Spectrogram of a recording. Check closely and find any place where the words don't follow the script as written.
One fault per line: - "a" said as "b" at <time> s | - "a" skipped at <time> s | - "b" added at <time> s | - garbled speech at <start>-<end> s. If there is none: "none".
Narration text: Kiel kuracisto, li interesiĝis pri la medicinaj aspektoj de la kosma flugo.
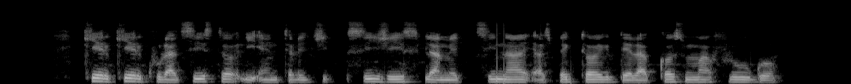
- "kiel" added at 1.2 s
- "pri" skipped at 4.1 s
